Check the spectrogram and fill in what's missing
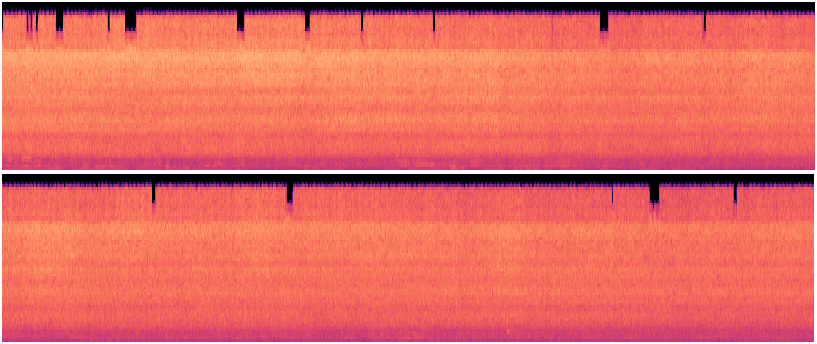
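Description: Waterfall dropping from a great height beside caves on the road to Cherrapunji, giving a steady, broad rushing roar that stays even and close for the whole stretch.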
